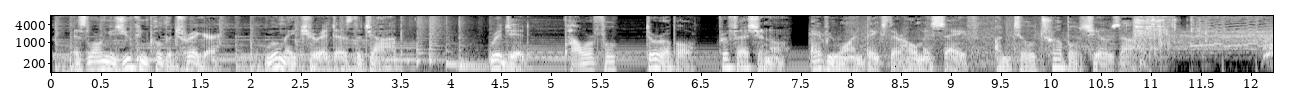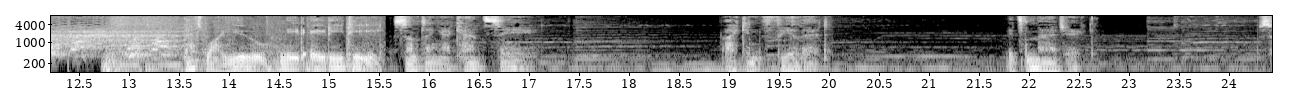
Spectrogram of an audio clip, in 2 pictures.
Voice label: COMMERCIAL Standard Length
